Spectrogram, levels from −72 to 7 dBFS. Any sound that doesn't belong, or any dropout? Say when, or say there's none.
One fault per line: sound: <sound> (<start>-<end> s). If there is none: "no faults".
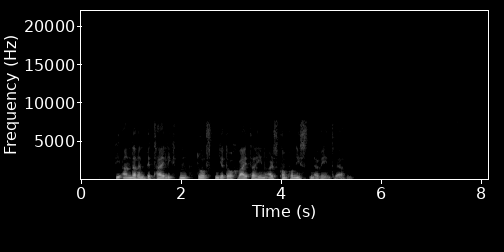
no faults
